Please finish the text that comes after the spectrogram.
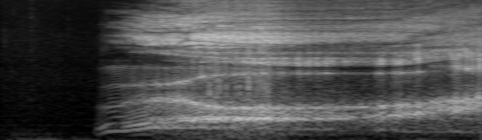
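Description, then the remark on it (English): A single voice imitates a death metal growl as an example of the backing vocals sung for a band: a rough, raspy, sustained roar held for about two seconds, loud and gritty with a low, guttural edge, with no other talking. “And I'm talking, this is like death metal.”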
